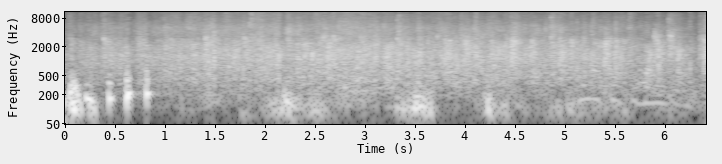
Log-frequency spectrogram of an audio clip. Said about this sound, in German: Ich würde mal bitten, dafür auch einen Applaus für die schönen Bilder.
